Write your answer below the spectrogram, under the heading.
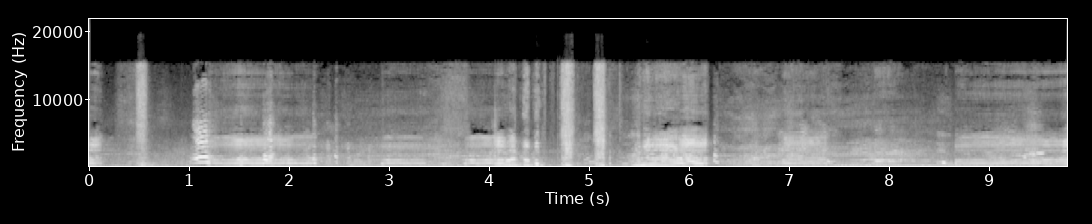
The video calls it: Goat Makes Weirdest Noises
